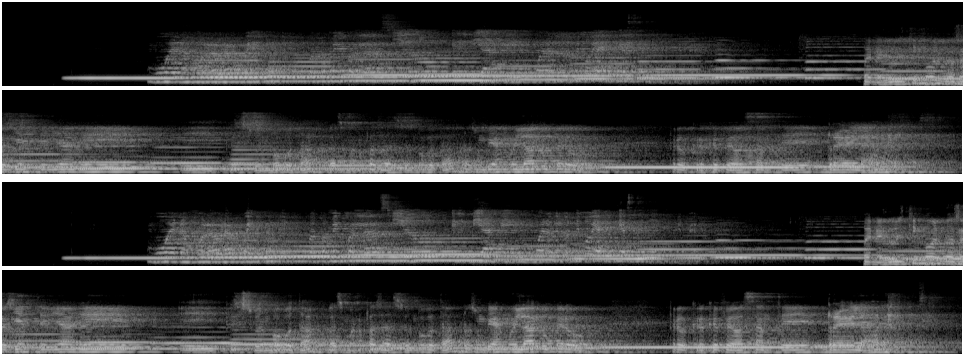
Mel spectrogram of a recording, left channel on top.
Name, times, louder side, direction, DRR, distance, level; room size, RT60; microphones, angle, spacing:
sound 1, 0.6-8.1 11.4-18.3, left 3 dB, ahead, 3.4 m, -27 dB
voice 1, 1.4-7.1, right 1 dB, 35° right, -2 dB, 7.1 m, -29 dB
sound 2, 1.8-7.4 8.0-13.6, equal, 20° left, 3.0 m, -26 dB
voice 2, 8.6-10.9 11.4-18.9, right 1 dB, 70° right, 0 dB, 1.9 m, -25 dB
29.5 x 20.0 x 8.4 m, 3.0 s
head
